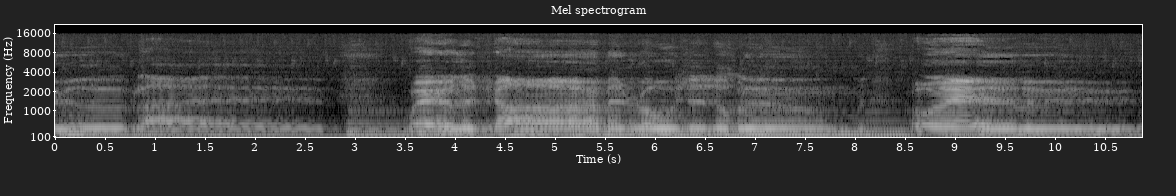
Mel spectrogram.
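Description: A slow gospel song: a man singing long, held notes with vibrato over guitar accompaniment, the phrases breaking every second or two.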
